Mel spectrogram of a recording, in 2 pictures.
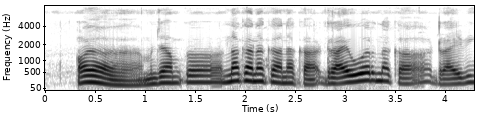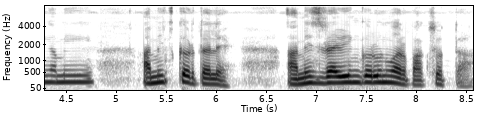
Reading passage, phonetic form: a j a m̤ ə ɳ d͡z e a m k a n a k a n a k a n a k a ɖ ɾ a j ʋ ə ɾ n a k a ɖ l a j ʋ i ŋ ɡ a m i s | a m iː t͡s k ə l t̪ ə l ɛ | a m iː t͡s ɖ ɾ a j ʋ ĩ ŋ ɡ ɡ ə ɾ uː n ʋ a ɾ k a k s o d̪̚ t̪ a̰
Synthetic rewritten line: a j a m̤ ə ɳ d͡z e a m k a n a k a n a k a n a k a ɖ ɾ a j ʋ ə ɾ n a k a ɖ ɾ a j ʋ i ŋ ɡ a m i | a m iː t͡s k ə ɾ t̪ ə l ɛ | a m iː t͡s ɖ ɾ a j ʋ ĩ ŋ ɡ k ə ɾ uː n ʋ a ɾ p a k s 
